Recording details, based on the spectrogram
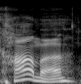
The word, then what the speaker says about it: Kamala: Because it's pronounced comma, but, you know, if you watch Trump speak, good luck trying to tell him what a comma is.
